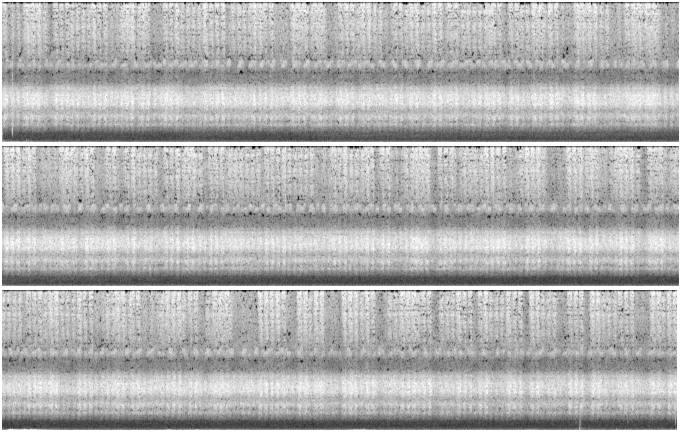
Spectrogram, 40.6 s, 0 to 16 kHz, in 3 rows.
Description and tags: Arrow Rock Nocturne 01
Ambient recording of insects at night in Arrow Rock, Missouri, USA. Recorded July 2, 2012 using a Sony PCM-D50 recorder with built-in stereo mics. The insects are very loud through the night. The taller the trees, the thicker they seem to cluster. This was taken near a young, low tree in a residential yard.
Arrow-Rock, microphone, nocturnal, PCM-D50, field-recording, built-in-mic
